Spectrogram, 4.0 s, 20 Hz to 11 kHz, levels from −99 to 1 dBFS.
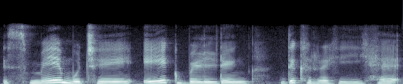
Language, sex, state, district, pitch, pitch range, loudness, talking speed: Hindi, female, Madhya Pradesh, Katni, 190 Hz, 175-215 Hz, -15 LUFS, 105 wpm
